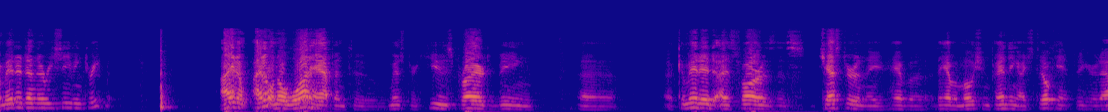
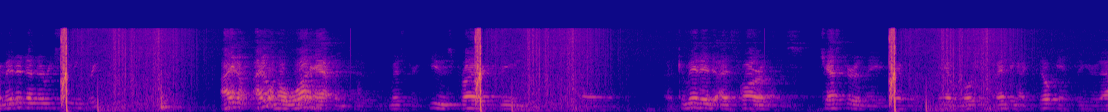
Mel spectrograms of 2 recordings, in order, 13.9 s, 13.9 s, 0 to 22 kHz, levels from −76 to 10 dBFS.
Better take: first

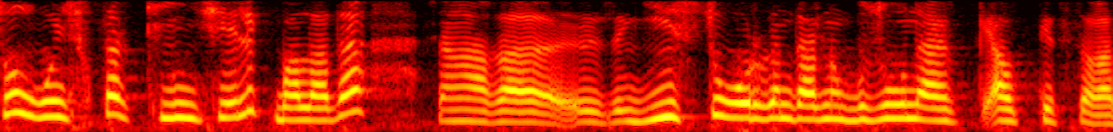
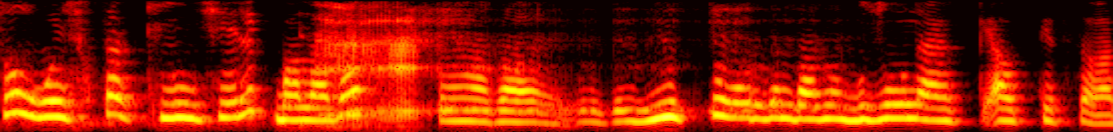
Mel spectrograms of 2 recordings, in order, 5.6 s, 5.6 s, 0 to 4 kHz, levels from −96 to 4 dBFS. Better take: first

